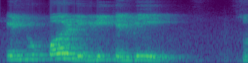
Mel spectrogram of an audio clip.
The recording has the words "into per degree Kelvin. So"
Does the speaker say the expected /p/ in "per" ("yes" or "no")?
yes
